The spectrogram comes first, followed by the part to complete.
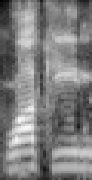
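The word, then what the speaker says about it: Joaquin: right the Joker with Ashton Phoenix it that's not how you pronounce his name but sure I you know what I mean though right that's not at all it's walk it's walking Phoenix and but yes either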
